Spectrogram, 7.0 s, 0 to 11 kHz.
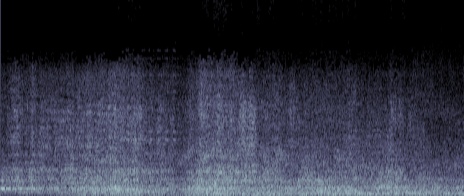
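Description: F-22 Raptor fighter jet passing overhead, the loud, steady roar of its twin Pratt & Whitney F119 turbofan engines filling the air.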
